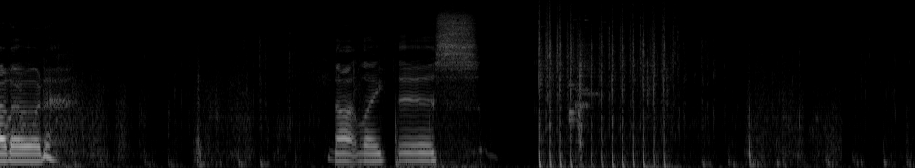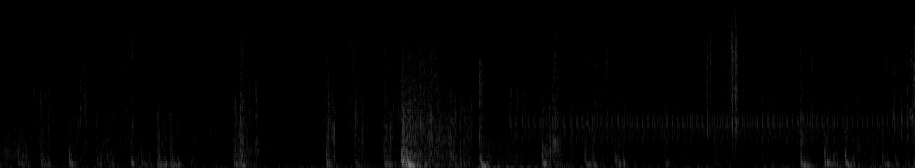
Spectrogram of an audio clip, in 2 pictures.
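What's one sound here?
Footsteps run quickly over dirt and grass.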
